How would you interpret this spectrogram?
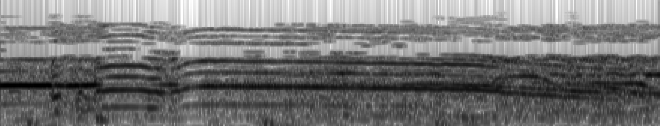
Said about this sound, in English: Sounds like a good crowd, but I don't think it's going to beat Lynchburg yet.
